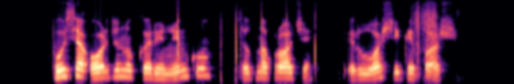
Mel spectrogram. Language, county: Lithuanian, Kaunas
